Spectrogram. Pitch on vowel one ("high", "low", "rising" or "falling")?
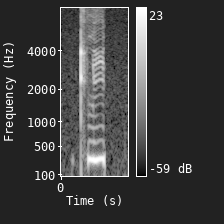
falling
